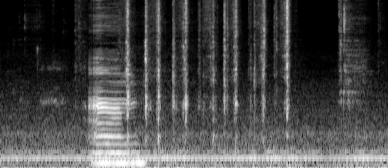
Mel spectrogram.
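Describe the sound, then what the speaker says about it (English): Crisp, rapid tarot card shuffling with flicking riffles and soft taps in bursts, close by, over a steady low hum and faint background voice. "when I was shuffling, I felt the need to reorganize the cards"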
